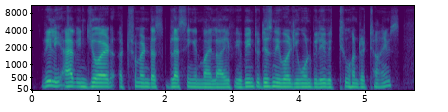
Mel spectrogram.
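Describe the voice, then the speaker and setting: A man with an Indian accent, fairly high in pitch, at a fairly quick pace and in a flat monotone. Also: dry, close sound with no echo. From India, Agra. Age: 60s. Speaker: business owner. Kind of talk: radio interview.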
